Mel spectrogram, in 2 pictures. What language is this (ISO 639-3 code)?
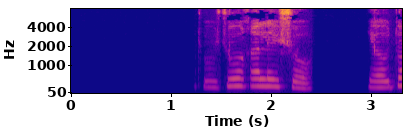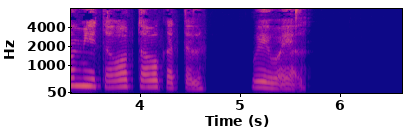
pus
